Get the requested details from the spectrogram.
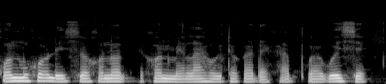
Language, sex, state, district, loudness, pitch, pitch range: Assamese, male, Assam, Sonitpur, -15 LUFS, 140 Hz, 130-140 Hz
